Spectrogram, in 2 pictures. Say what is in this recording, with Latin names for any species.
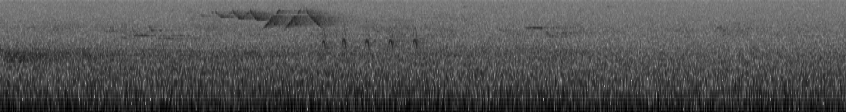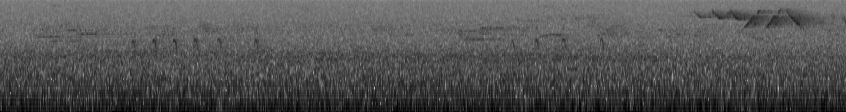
Setophaga pensylvanica, Turdus migratorius, Hylocichla mustelina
